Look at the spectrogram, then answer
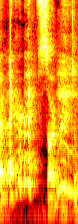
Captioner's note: both laughing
